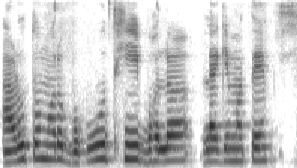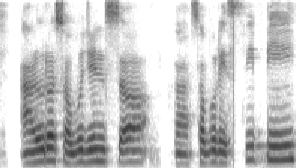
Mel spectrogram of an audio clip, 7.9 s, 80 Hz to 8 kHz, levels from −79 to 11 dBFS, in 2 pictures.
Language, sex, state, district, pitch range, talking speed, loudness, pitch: Odia, female, Odisha, Khordha, 190-235 Hz, 115 wpm, -16 LUFS, 210 Hz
